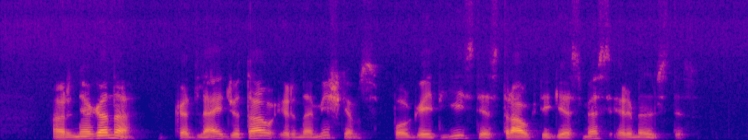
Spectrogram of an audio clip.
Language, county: Lithuanian, Vilnius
